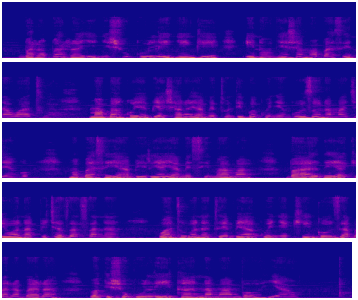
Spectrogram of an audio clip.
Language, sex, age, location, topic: Swahili, female, 18-24, Nairobi, government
